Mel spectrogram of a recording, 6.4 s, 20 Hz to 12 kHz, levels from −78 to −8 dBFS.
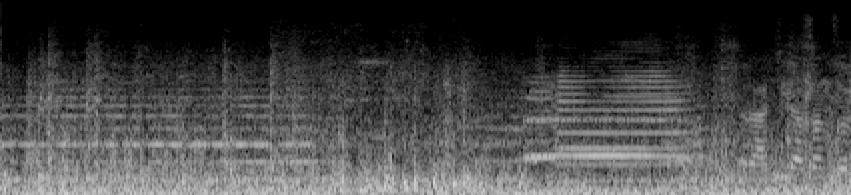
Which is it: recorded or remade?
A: recorded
